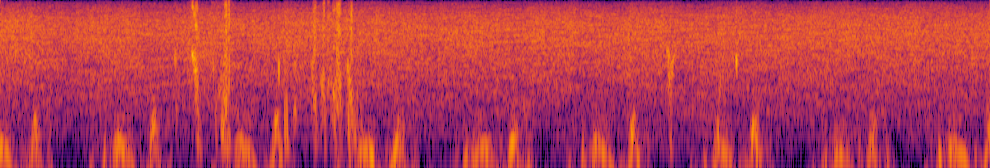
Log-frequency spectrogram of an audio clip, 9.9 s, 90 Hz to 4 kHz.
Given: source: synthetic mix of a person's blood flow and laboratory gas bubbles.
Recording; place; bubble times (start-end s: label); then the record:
Doppler ultrasound of blood flow; precordium
1.73-1.80 s: bubbles
1.90-2.05 s: bubbles
2.10-2.35 s: bubbles
2.76-2.98 s: bubbles
3.10-3.66 s: bubbles
6.64-6.77 s: bubbles
7.14-7.26 s: bubbles
7.33-7.40 s: bubbles
From the record:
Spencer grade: 3 (all of the cardiac periods contain showers or single bubble signals, but not dominating or overriding the cardiac motion signals); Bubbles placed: only in the low amplitude regions of the cardiac cycle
